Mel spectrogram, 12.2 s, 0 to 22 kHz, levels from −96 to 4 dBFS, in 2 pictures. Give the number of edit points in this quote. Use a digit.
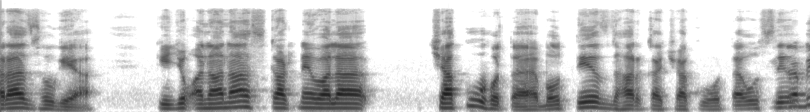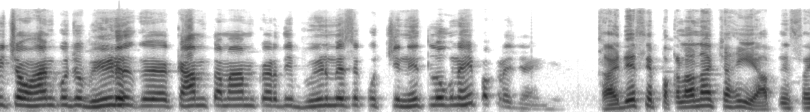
2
